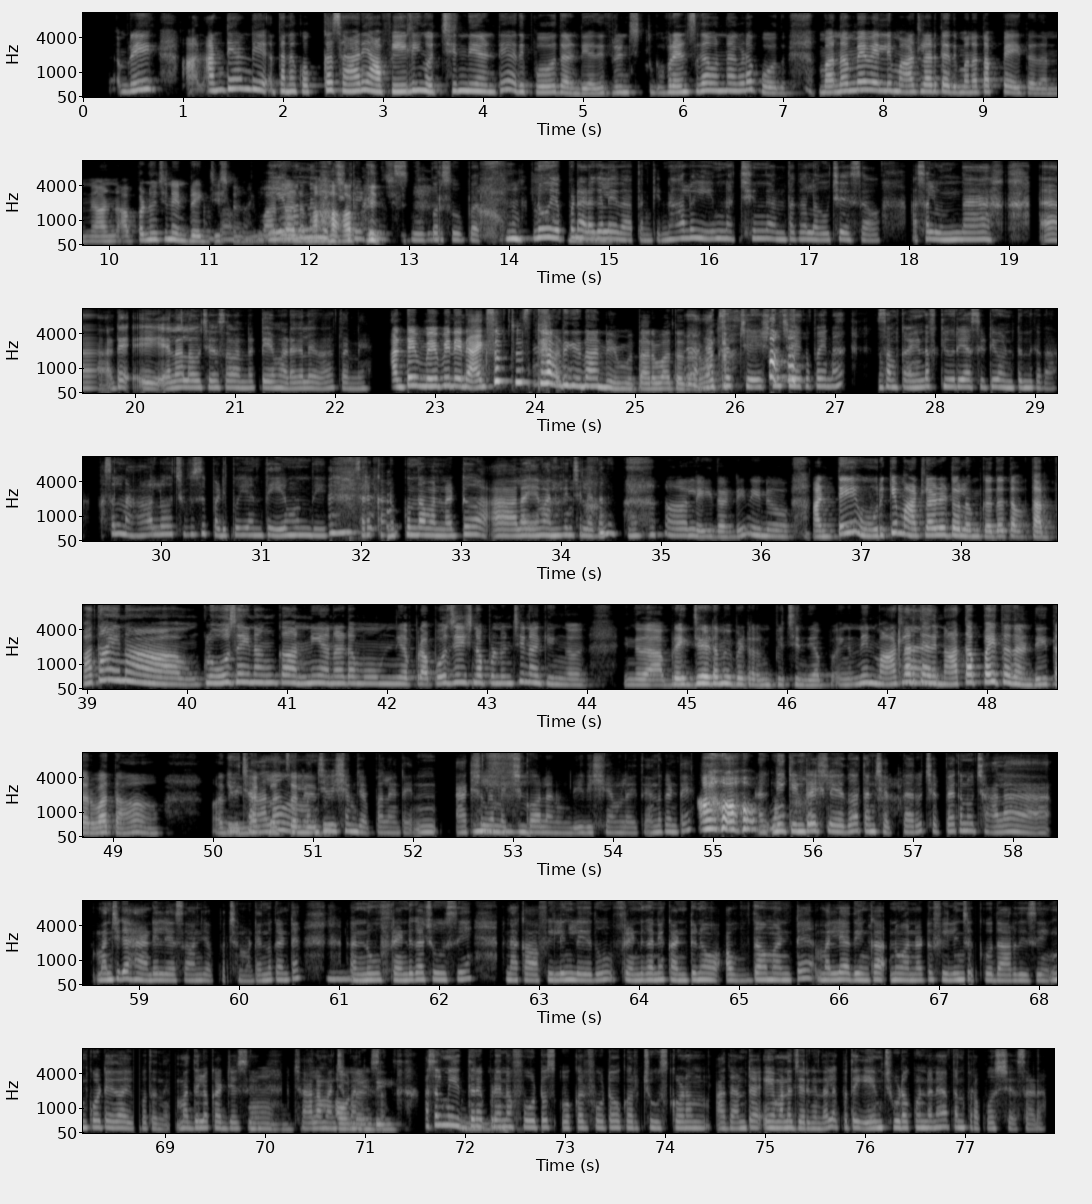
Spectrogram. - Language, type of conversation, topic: Telugu, podcast, ఆన్‌లైన్‌లో ఏర్పడే స్నేహాలు నిజమైన బంధాలేనా?
- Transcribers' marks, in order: in English: "ఫ్రెండ్స్"; in English: "ఫ్రెండ్స్‌గా"; other noise; in English: "బ్రేక్"; in English: "సూపర్ సూపర్"; chuckle; in English: "లవ్"; giggle; in English: "లవ్"; in English: "మేబి"; in English: "యాక్సెప్ట్"; laughing while speaking: "చేస్తే అడిగేదాన్నేమో! తరవాత, తరవాత"; in English: "యాక్సె‌ప్ట్"; other background noise; in English: "సమ్ కైండ్ ఆఫ్ క్యూరియాసిటీ"; giggle; chuckle; in English: "ప్రపోజ్"; in English: "బ్రేక్"; in English: "యాక్చుల్‌గా"; giggle; laughing while speaking: "అమ్మ!"; in English: "హ్యాండిల్"; in English: "ఫీలింగ్"; in English: "కంటిన్యూ"; in English: "కట్"; in English: "ఫోటోస్"; in English: "ప్రపోజ్"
